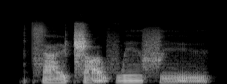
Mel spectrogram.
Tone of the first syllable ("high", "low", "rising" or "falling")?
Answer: rising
